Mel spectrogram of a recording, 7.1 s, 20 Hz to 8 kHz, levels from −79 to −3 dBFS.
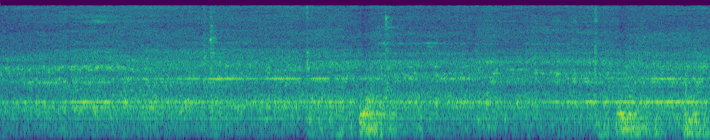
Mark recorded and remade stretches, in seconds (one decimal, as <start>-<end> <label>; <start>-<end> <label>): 0.0-7.1 recorded

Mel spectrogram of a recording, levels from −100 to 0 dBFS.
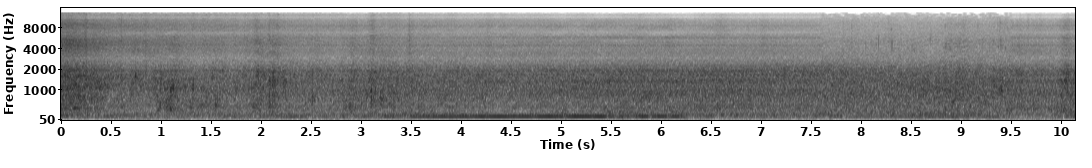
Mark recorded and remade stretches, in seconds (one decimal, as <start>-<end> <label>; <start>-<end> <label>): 0.0-7.6 remade; 7.6-9.5 recorded; 9.5-10.1 remade

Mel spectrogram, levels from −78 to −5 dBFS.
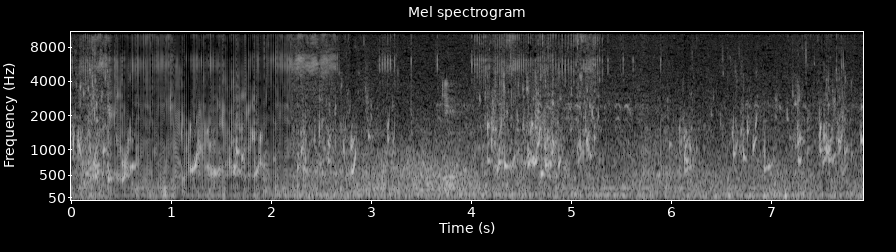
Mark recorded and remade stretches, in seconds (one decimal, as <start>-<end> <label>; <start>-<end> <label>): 0.0-0.4 recorded; 0.4-2.2 remade; 2.2-7.9 recorded

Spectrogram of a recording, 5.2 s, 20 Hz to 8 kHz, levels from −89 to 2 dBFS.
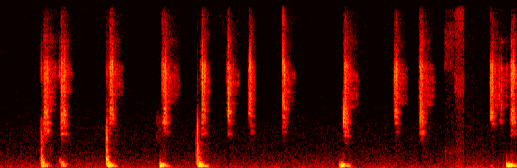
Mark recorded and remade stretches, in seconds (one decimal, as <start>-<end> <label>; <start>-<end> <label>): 0.0-5.2 recorded

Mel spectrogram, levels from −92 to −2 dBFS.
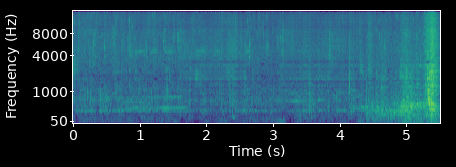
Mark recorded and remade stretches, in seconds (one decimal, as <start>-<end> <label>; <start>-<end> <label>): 0.0-1.6 recorded; 1.6-2.6 remade; 2.6-3.1 recorded; 3.1-4.4 remade; 4.4-5.5 recorded

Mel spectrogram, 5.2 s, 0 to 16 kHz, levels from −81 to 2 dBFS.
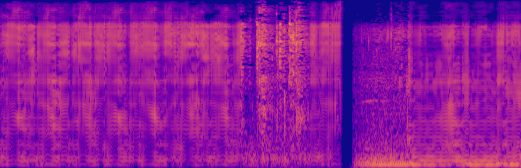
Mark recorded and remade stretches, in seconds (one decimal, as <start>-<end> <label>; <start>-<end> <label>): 0.0-2.4 remade; 2.4-3.1 recorded; 3.1-3.5 remade; 3.5-4.1 recorded; 4.1-5.2 remade

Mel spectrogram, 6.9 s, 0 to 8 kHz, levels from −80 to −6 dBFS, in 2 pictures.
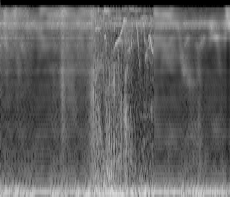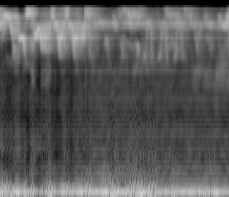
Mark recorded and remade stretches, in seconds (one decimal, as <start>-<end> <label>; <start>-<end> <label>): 0.0-1.4 remade; 1.4-2.3 recorded; 2.3-6.9 remade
